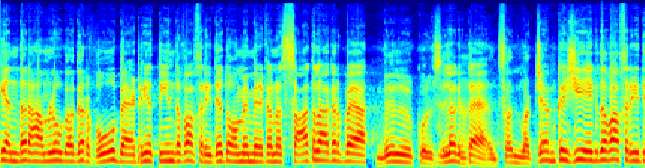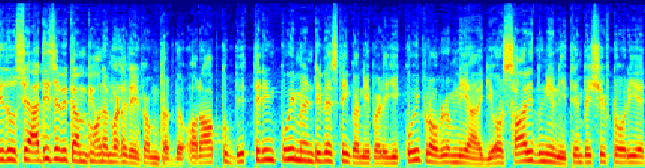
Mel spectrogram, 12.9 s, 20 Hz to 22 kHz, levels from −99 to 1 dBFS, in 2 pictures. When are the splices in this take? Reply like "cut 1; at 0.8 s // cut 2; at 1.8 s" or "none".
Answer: none

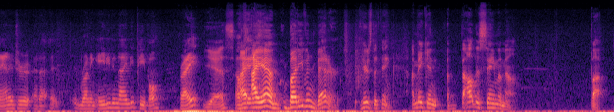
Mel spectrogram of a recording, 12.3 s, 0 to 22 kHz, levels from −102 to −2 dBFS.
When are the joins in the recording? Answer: none

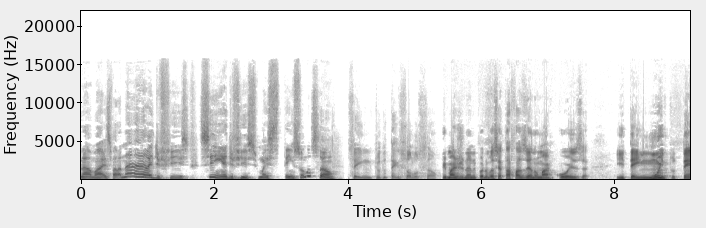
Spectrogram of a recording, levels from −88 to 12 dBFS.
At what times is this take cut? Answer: cut 1; at 3.9 s // cut 2; at 5.3 s

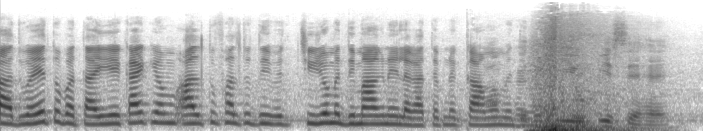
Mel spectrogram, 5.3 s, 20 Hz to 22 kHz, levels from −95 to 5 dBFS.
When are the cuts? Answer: cut 1; at 4.0 s

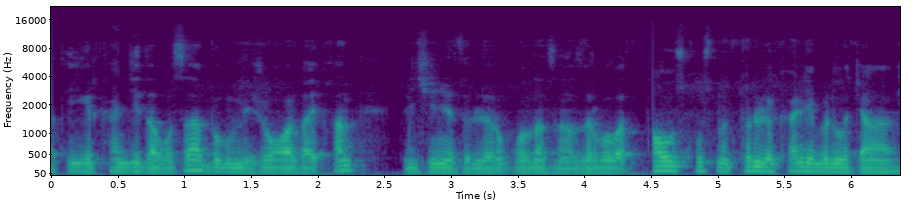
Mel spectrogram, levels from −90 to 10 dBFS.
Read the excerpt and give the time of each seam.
cut 1; at 4.5 s

